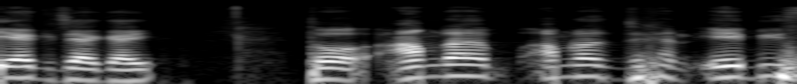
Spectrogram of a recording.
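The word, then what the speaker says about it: ت: আপনার দেখা গেছে সেমিকলন এল কে জে এগুলো তারা একটা হিসাব করেই লিখছে যে কিভাবে এটা সহজ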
